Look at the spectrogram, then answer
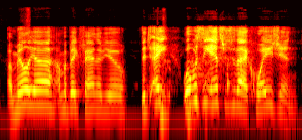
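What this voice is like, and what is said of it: Loud, yelling voice. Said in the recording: “You are pretty loud. Stop yelling,”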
